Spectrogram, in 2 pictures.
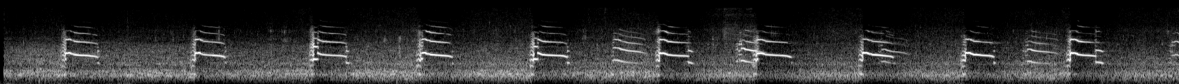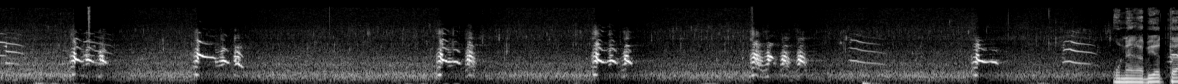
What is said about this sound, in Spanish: un cormorán. Bueno, suena a gaviota, ¿no? El sonido es típico, bueno, de lo que podemos oír por la costa. Eh, oímos lamentos, especie de lamentos, algunas mm, especie de ladridos también cortos, eh, roncos.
